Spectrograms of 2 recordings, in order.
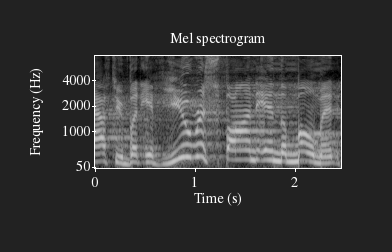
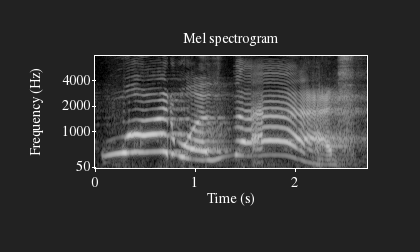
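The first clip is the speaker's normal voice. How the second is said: shocked cry; 12 semitones higher, much slower than usual. Pretend. Someone scalded by an angry outburst, shocked cry. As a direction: shriek in shocked disbelief.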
